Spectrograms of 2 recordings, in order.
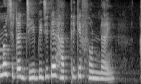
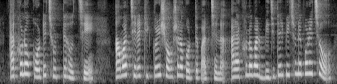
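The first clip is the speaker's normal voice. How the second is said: plain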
